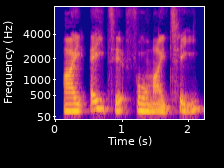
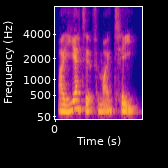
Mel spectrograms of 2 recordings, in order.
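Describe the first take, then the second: First: "ate" as a clear "eight"; slow, separate words in "ate it for my tea"; careful full form. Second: "ate" becomes "yet", glued to I; quick "yet it for my tea" with weak "for"; everyday linked form. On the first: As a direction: enunciate "ate" with its long vowel. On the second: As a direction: link I to "yet" with a y sound. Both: Shown as a demonstration. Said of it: "we would normally say it like".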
